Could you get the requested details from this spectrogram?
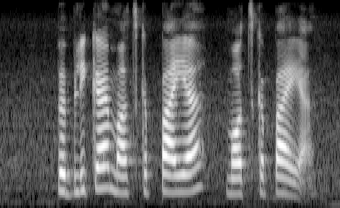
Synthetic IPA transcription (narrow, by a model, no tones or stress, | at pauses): pəblikəmɑːtskəpɐjə | mɑːtskəpɐjə̰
